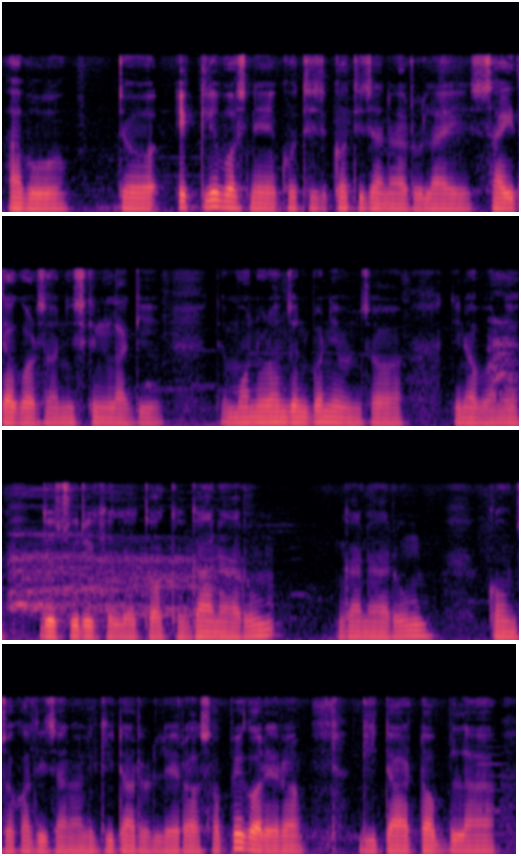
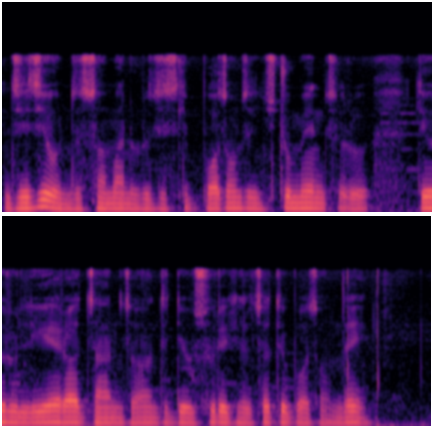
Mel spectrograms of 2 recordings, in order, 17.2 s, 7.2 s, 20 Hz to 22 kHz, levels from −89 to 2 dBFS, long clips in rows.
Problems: background sounds at intervals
